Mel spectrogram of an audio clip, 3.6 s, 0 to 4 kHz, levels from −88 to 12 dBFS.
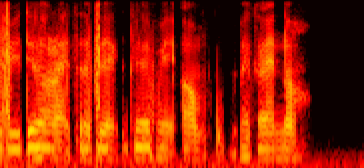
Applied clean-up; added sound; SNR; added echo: neural diffusion model UNIVERSE++.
